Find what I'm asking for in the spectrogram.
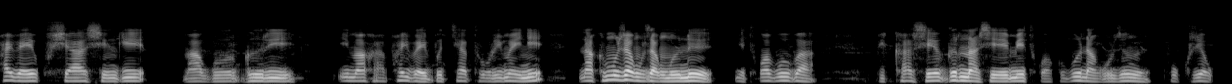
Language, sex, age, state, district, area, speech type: Bodo, female, 60+, Assam, Baksa, rural, spontaneous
